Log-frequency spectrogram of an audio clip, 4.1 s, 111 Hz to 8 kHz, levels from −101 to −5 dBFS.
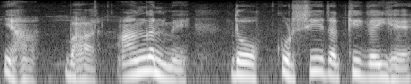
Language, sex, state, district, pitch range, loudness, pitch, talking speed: Hindi, male, Himachal Pradesh, Shimla, 130-190 Hz, -16 LUFS, 155 Hz, 130 wpm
